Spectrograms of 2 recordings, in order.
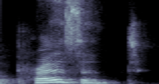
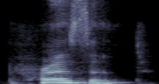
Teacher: Sometimes now a word can be a noun or a verb, such as in, if it's a noun, it's the first syllable that's accented. I'm going to give you a present. If it's a verb, it's the second syllable is accented.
